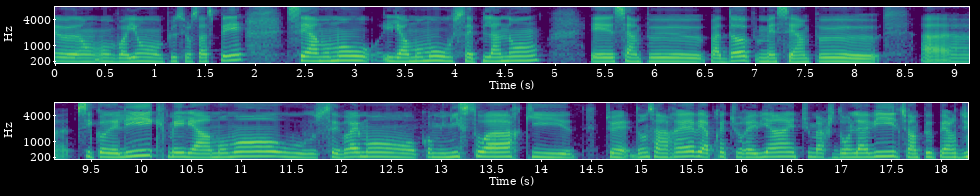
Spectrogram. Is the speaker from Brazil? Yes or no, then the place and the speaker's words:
no; Colombia; French is a second language; moved away as an adult; now in Paris, France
